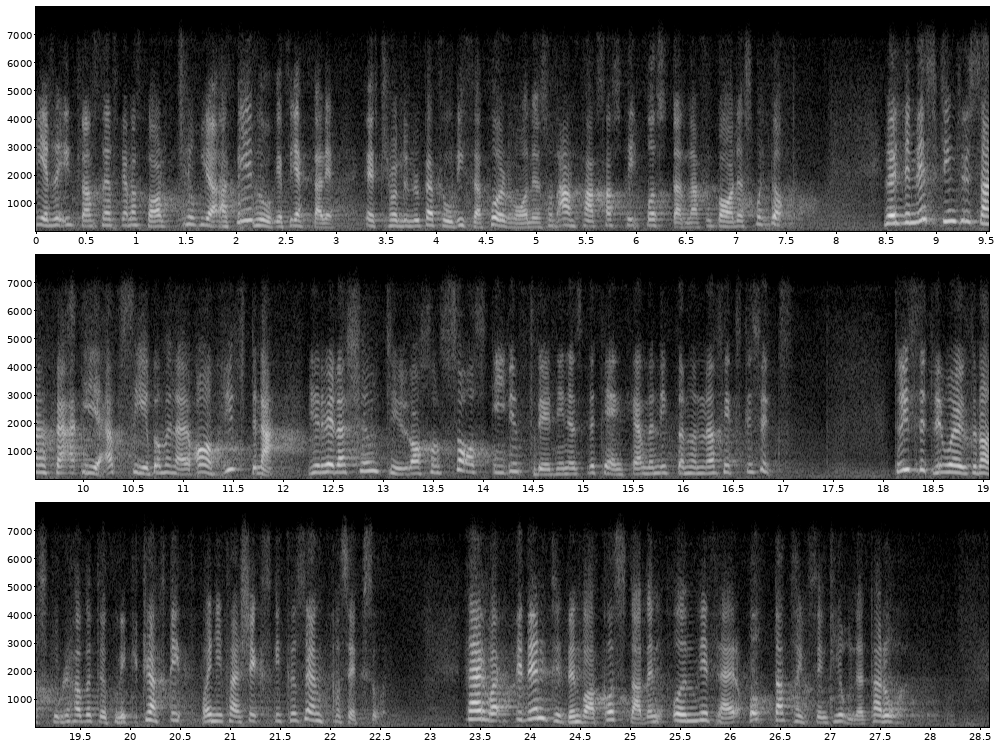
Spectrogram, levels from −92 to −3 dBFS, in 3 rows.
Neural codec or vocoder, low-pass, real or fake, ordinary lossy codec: codec, 16 kHz, 0.5 kbps, FunCodec, trained on Chinese and English, 25 frames a second; 7.2 kHz; fake; Opus, 24 kbps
